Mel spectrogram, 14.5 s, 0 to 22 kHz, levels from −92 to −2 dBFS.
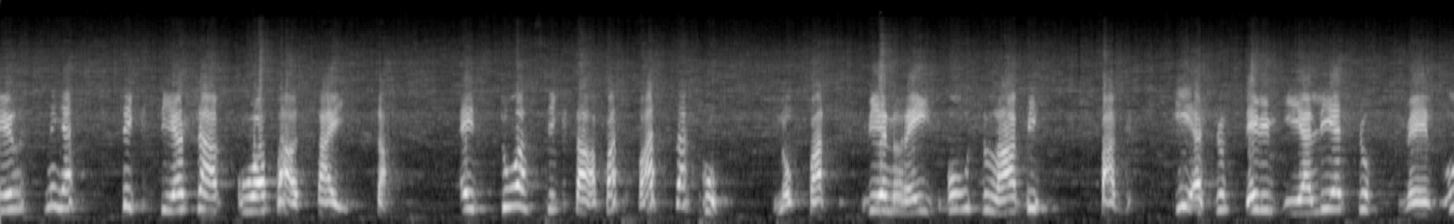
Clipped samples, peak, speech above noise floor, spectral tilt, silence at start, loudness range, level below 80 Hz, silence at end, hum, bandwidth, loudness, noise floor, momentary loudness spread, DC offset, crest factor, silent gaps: under 0.1%; -2 dBFS; 29 dB; -1.5 dB/octave; 0 s; 2 LU; -74 dBFS; 0 s; none; 12 kHz; -20 LUFS; -49 dBFS; 11 LU; under 0.1%; 20 dB; none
